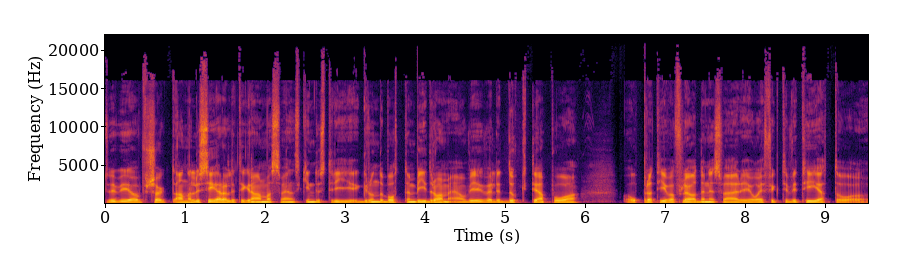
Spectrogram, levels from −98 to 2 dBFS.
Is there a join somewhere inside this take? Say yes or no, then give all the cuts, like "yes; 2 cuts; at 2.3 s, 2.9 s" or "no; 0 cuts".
no; 0 cuts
